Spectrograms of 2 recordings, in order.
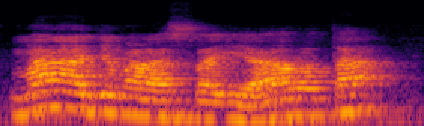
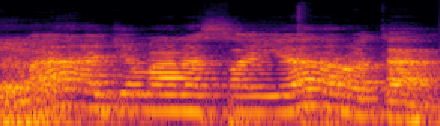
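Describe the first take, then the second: First: SAYYARATA rising at the end like a question; wrong question intonation. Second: Long high MA, slow fall through SAYYARATA; exclamation intonation. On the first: Teacher shows students the wrong reading, questioning intonation. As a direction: ask it, ending upward on SAYYARATA. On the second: Teacher models admiring a car for students, exclamatory intonation. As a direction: marvel aloud, high and stretched. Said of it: "kemudian intonasinya". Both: Shown as a demonstration.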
